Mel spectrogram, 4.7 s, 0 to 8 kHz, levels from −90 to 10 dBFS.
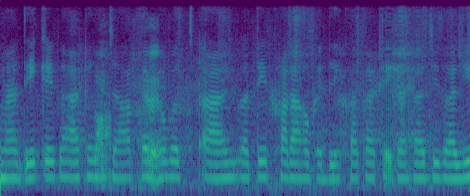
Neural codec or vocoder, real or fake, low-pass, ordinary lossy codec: codec, 16 kHz, 0.8 kbps, ZipCodec; fake; 7.2 kHz; none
